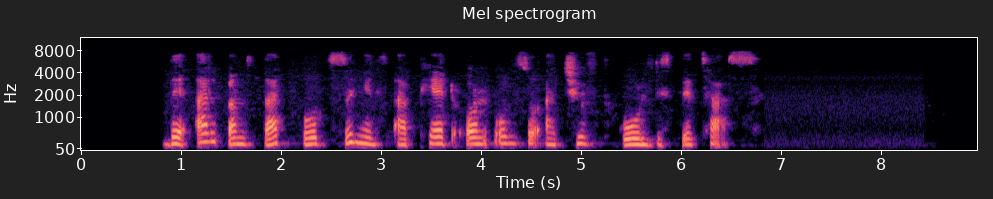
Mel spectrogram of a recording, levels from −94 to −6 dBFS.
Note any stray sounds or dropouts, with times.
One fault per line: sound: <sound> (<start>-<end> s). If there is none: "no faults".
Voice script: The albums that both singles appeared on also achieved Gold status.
no faults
